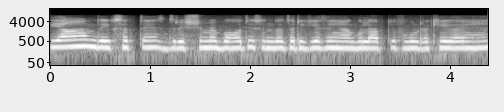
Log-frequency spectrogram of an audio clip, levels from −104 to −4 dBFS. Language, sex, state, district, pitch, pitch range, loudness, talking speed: Hindi, female, Goa, North and South Goa, 245 Hz, 240-255 Hz, -13 LUFS, 275 wpm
